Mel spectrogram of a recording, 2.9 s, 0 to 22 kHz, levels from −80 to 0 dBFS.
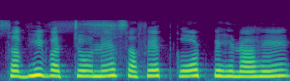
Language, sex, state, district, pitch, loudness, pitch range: Hindi, female, Madhya Pradesh, Bhopal, 265 Hz, -12 LUFS, 255-275 Hz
